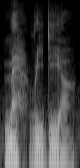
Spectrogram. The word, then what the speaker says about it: Meridia: There he invoked pact with Meridia, pronounced Meh Redar, offering bound souls of his loyal nobles in exchange for luminous legion.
